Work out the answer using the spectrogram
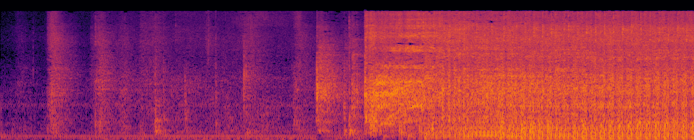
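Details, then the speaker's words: Newer riding mower with electric throttle: faint knocks, then a steady, even run with the air filter removed. The filter was plugged, which made it run rich like the choke was on and fouled the plug. "took the air filter off and it ran fine."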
